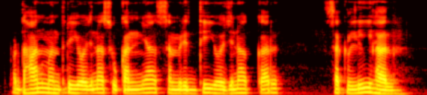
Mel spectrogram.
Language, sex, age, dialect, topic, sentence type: Magahi, male, 18-24, Western, banking, question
